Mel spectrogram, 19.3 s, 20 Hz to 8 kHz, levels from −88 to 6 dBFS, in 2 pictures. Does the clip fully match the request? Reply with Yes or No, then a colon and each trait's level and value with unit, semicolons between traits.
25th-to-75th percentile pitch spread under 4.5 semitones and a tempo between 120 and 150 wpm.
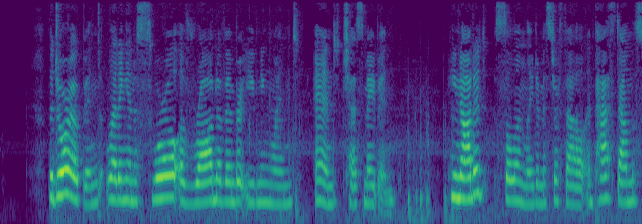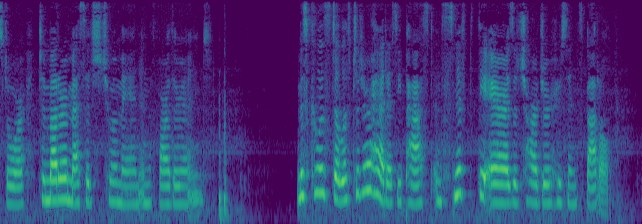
No: average, 3.2 semitones; average, 170 wpm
